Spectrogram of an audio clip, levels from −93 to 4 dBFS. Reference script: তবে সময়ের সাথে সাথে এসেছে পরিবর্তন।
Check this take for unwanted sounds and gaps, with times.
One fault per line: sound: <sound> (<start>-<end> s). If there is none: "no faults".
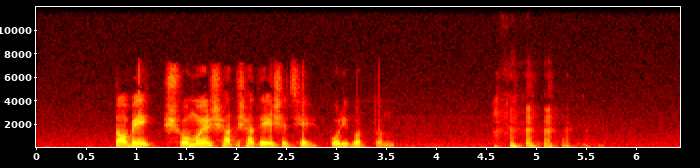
sound: laugh (4.5-5.6 s)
